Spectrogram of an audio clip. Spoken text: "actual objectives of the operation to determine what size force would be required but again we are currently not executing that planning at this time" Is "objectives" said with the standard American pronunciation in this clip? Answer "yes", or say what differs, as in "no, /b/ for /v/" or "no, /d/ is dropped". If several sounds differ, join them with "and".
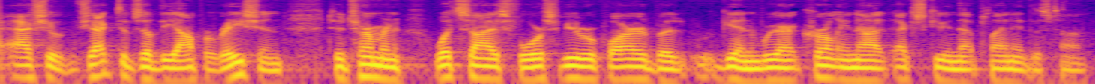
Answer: yes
